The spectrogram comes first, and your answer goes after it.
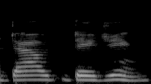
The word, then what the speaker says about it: Dao De Jing: Yeah, and Nicole's completing her book on the Tao Te Ching.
